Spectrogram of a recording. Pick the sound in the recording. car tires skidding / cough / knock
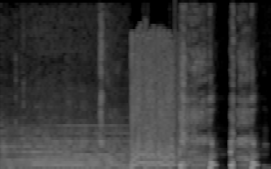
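cough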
